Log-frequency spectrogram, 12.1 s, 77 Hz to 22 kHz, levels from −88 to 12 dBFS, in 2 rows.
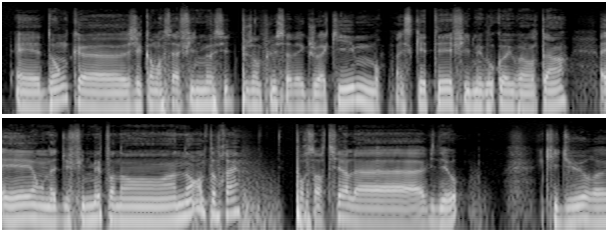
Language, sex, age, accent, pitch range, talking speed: French, male, 20-39, French, 120-140 Hz, 195 wpm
